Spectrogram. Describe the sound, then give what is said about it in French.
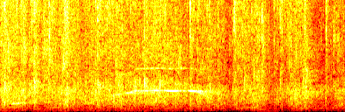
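Audience at a personal-development conference applauding, dense and steady clapping at even loudness across the whole stretch. “je voulais des applaudissements, mais j'en ai pas encore eu. Moi, donc... Faut demander.”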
